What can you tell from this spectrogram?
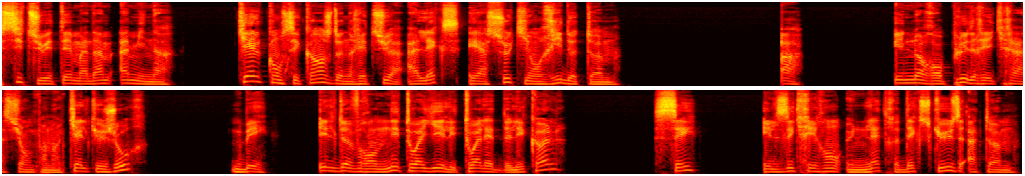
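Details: Adult narrator; normal speech.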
